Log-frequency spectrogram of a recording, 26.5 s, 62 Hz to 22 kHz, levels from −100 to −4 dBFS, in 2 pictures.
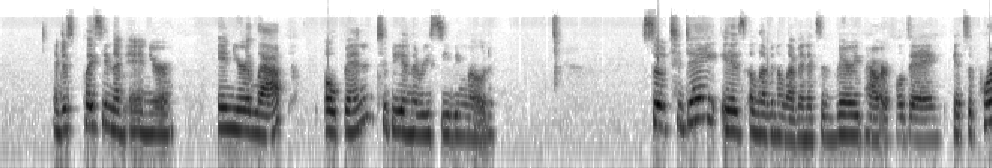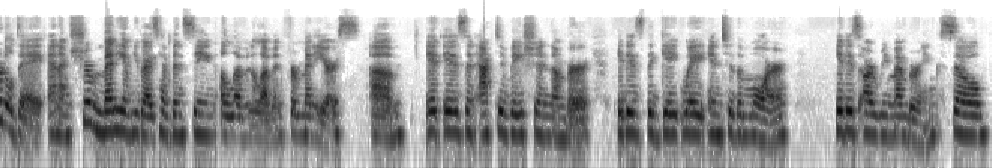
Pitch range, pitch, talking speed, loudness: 200-235 Hz, 210 Hz, 145 wpm, -23 LUFS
